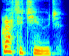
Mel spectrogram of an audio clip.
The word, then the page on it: gratitude: British English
